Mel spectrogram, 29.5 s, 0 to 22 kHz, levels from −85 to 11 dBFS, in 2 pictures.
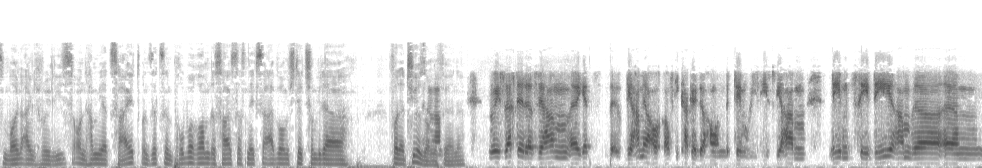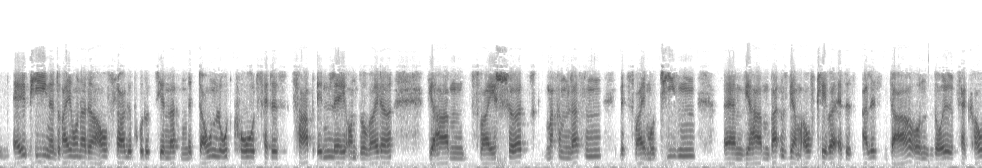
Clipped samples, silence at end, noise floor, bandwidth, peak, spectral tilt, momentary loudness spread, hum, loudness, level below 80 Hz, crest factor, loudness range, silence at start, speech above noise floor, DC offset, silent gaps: under 0.1%; 0 s; -46 dBFS; 8 kHz; -8 dBFS; -3 dB/octave; 13 LU; none; -24 LUFS; -56 dBFS; 18 dB; 10 LU; 0 s; 21 dB; under 0.1%; none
